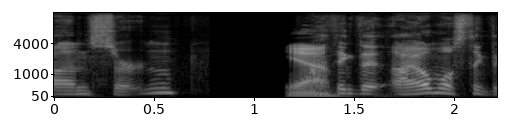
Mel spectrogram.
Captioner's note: laughing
